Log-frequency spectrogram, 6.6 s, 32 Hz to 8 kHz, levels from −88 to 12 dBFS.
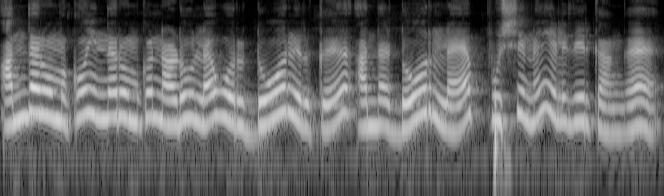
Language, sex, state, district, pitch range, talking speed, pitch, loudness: Tamil, female, Tamil Nadu, Nilgiris, 230-295 Hz, 110 wpm, 260 Hz, -15 LUFS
